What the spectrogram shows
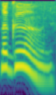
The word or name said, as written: lagoon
